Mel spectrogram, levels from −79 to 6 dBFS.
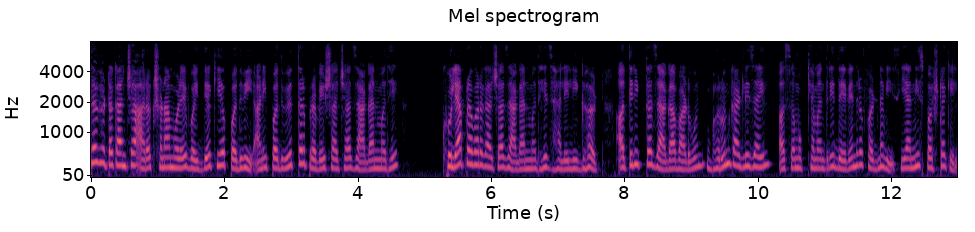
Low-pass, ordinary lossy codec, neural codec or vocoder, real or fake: none; none; none; real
